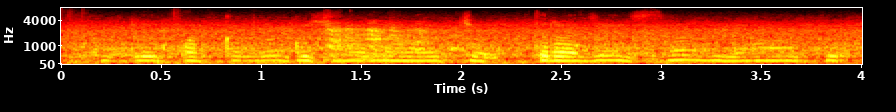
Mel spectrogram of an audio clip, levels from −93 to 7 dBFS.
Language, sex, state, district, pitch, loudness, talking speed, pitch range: Hindi, female, Bihar, Sitamarhi, 225 Hz, -17 LUFS, 60 wpm, 215-235 Hz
